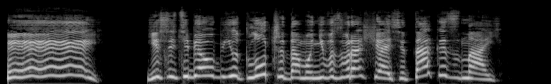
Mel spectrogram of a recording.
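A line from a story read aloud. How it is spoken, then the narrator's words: Desperate shout. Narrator (Russian): отчаянно крикнула вслед Илона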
